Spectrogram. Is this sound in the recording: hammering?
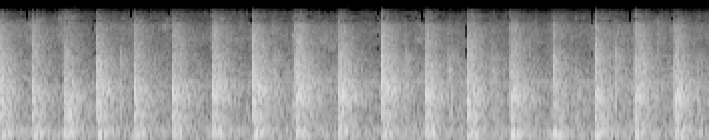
yes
